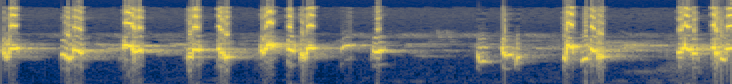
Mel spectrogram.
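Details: Sooty-headed bulbul tutor song, ropelan goklikan style: quick runs of bubbly, warbled notes, a brief pause midway, then further chattering bursts.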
